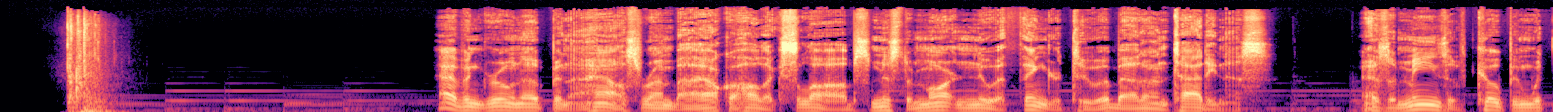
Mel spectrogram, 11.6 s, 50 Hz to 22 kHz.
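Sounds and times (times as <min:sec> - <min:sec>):
classroom door opening with a heavy thunk: 0:00.5 - 0:01.1
speech: 0:03.3 - 0:09.6, 0:10.2 - 0:11.6.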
